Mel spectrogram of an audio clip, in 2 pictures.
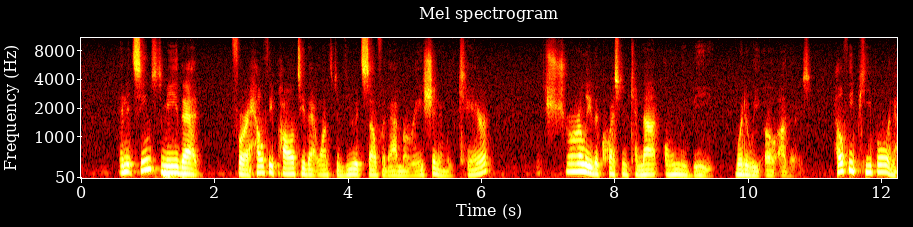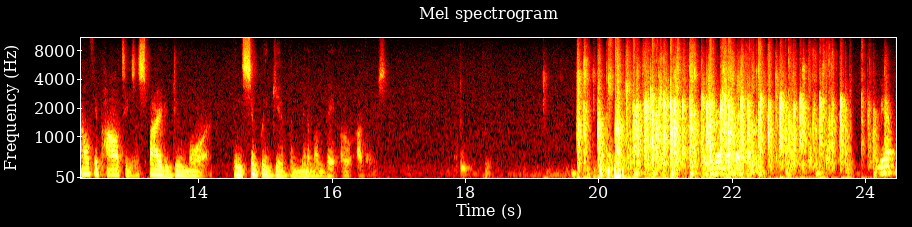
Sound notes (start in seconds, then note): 19.6 applause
